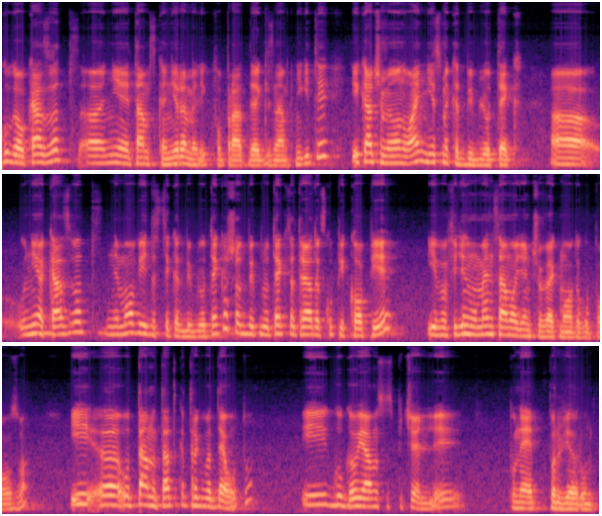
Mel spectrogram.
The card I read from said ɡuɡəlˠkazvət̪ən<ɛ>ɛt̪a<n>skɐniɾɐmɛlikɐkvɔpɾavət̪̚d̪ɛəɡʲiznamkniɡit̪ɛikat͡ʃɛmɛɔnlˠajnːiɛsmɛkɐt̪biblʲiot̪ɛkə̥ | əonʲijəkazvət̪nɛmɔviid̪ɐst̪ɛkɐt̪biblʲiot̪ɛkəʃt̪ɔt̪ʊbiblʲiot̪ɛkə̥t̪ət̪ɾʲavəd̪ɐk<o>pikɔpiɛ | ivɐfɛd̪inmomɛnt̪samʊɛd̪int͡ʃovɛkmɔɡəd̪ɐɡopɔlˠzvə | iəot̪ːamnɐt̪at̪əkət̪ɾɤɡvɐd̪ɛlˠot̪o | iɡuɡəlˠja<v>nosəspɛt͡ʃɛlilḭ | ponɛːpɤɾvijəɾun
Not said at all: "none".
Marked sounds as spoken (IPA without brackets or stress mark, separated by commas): i, m, u, v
